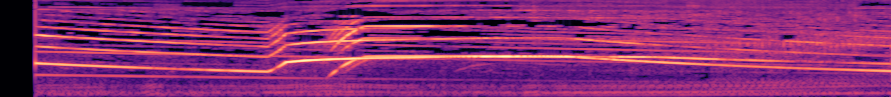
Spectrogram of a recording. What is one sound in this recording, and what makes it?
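A police motorcycle siren wails close by, sliding down and up in pitch.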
